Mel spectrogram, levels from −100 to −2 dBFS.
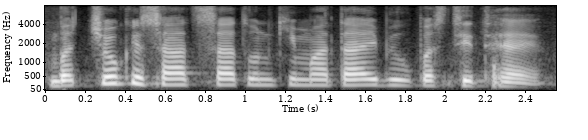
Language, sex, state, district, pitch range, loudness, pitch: Hindi, male, Arunachal Pradesh, Lower Dibang Valley, 175-205 Hz, -16 LUFS, 195 Hz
